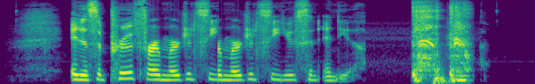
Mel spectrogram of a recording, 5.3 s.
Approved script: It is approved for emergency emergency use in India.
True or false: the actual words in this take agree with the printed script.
true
